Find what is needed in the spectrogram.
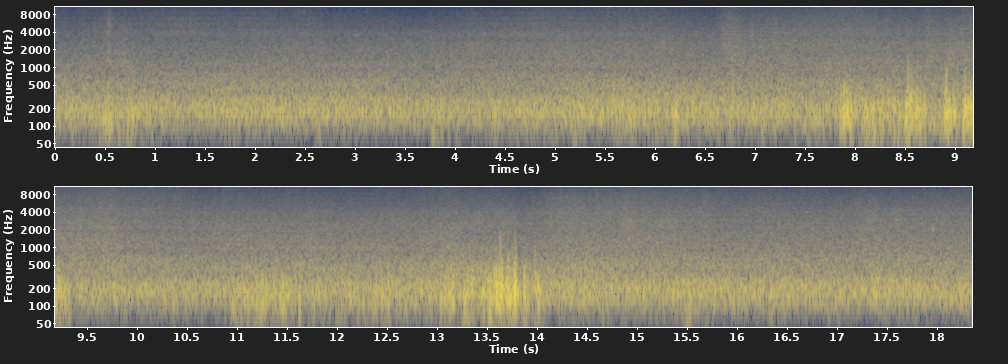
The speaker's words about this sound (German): Und vor uns tost der Atlantik. Wir halten uns ein bisschen in einem gesunden Abstand zum Wasser. Ich hoffe, man hört trotzdem ein bisschen die Macht der Wellen.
